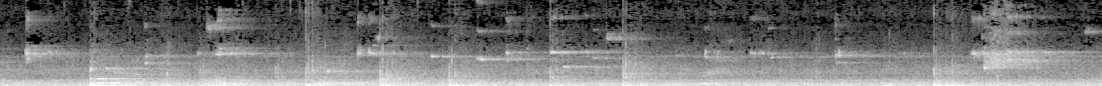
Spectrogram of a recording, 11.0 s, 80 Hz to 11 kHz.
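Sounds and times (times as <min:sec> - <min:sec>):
sneaker squeaks: 0:00.1 - 0:11.0
basketball bouncing on wooden floor: 0:00.9 - 0:04.9, 0:05.5 - 0:06.5, 0:08.8 - 0:09.8.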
